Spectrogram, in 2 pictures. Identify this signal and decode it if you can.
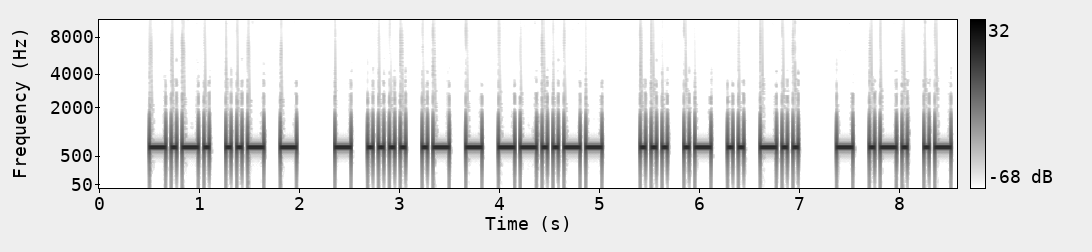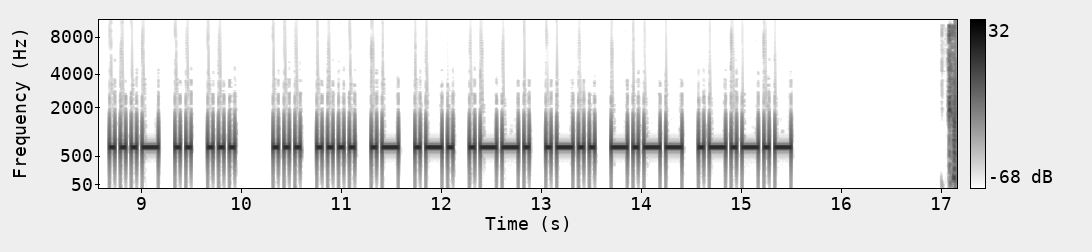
Morse code, heard as a keyed tone, about 22 wpm, 700 Hz. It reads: CUT THAT, SAID TRAVIS SHARPLY.
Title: A Sound Of Thunder 22wpm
